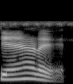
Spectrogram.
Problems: constant background noise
